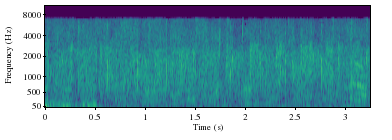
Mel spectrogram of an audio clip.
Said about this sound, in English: You guys, thanks so much for working with us today. You were really great, and I just love the rehab committee here. They've been such a help today, too. So big round of applause.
